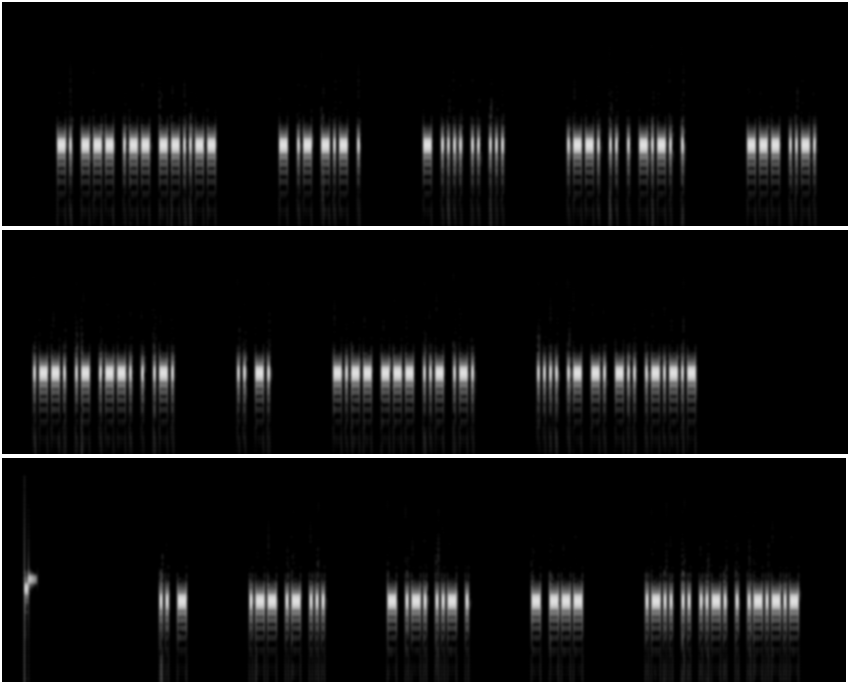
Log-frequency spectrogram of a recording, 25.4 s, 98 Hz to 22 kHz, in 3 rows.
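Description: Fast Morse code at 40 words per minute, sending sentences made from the top 400 words with triple word spacing, as a single steady mid-pitched tone keyed in rapid dot-and-dash bursts separated by wide pauses between words, with no voices and a brief click partway through.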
